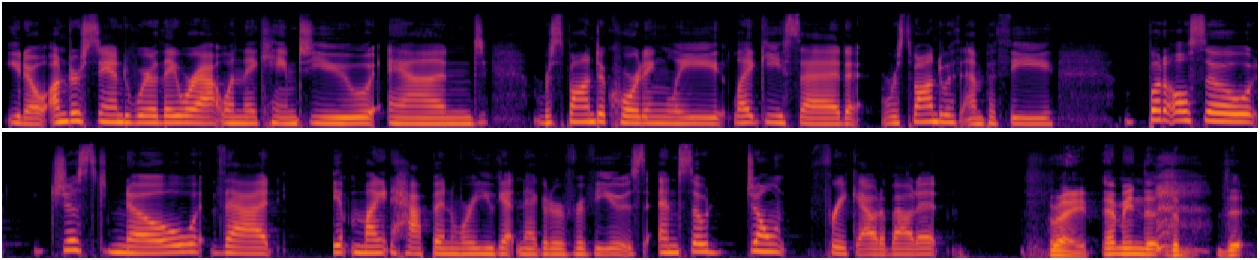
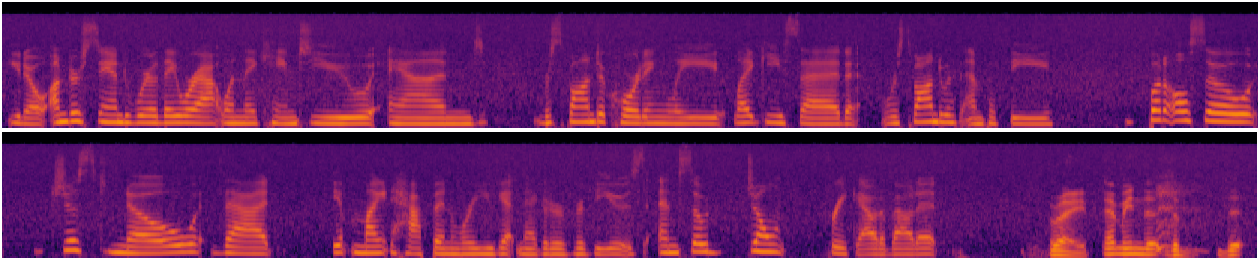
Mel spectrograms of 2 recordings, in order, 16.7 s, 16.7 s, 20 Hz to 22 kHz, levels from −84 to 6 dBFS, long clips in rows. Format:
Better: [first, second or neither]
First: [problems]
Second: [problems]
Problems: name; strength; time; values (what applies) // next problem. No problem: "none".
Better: first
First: none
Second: hiss; noticeable; throughout; 15 dB below the speech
